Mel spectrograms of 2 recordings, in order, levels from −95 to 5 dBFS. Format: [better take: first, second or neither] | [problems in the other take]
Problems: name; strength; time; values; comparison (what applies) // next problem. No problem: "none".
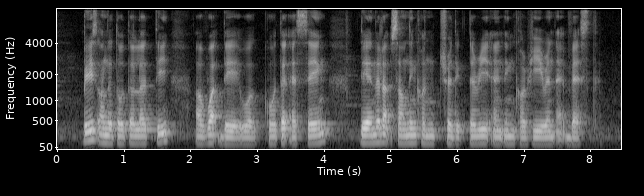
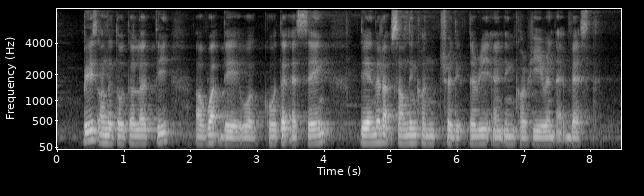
first | room echo; dies away in 2.3 s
